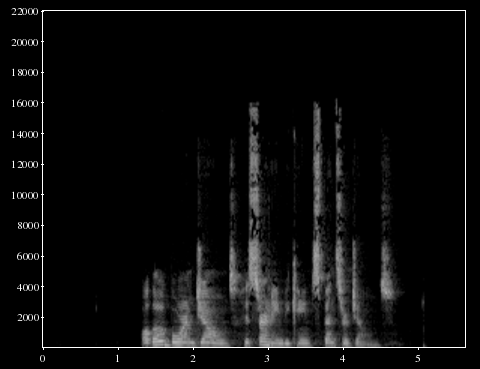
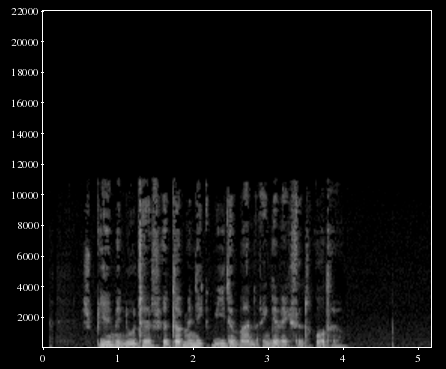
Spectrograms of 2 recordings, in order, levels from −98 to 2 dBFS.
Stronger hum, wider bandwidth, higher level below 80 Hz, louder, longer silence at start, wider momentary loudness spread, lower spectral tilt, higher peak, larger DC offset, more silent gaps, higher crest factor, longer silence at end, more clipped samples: neither; first, 16 kHz vs 11.5 kHz; second, -84 dBFS vs -76 dBFS; about the same, -35 LUFS vs -36 LUFS; first, 1.3 s vs 0.55 s; about the same, 11 LU vs 9 LU; second, -1.5 dB/octave vs -5.5 dB/octave; about the same, -14 dBFS vs -16 dBFS; neither; neither; about the same, 24 dB vs 20 dB; second, 1 s vs 1.15 s; neither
